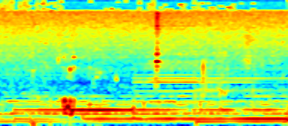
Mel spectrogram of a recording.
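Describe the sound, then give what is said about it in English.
Soft swallowing and sloshing of water as someone drinks, with a few small wet squishes over a steady low electrical hum; quiet overall, no talking. “And I need a drink.”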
